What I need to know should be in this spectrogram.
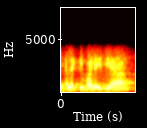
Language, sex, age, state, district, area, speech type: Kannada, female, 60+, Karnataka, Chamarajanagar, rural, conversation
